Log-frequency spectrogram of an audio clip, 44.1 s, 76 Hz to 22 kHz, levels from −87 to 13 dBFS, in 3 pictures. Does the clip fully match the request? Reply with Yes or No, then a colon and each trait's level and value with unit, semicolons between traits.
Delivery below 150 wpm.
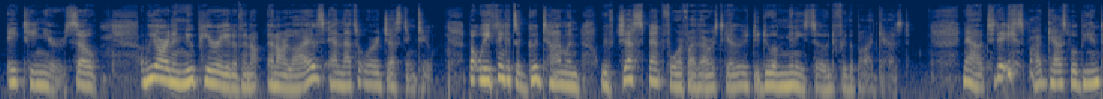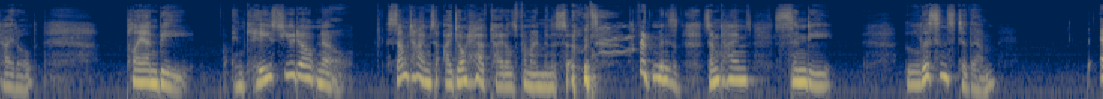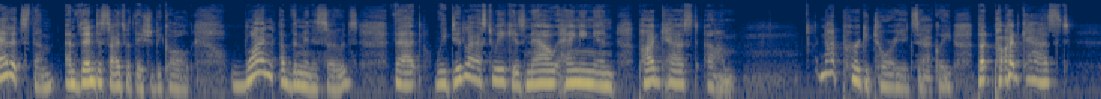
Yes: average, 140 wpm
